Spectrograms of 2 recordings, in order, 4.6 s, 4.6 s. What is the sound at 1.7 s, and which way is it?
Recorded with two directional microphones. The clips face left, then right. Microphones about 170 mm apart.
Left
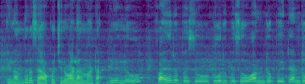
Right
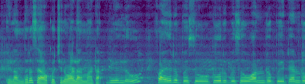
A woman's voice, 5° right (ahead or behind).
